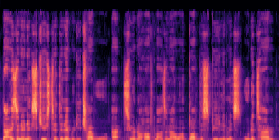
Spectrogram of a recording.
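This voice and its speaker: A man with a blocked nose giving measured, matter-of-fact game commentary, sounding nasal and a bit dopey. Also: fairly low pitch, fairly even intonation, a little mellow. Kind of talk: measured instructional gameplay commentary.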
